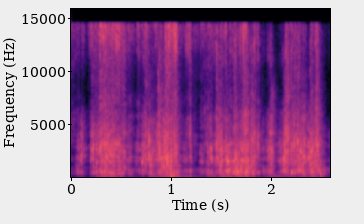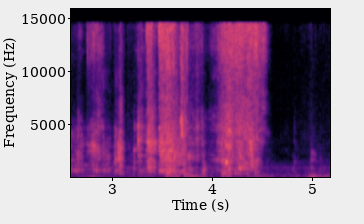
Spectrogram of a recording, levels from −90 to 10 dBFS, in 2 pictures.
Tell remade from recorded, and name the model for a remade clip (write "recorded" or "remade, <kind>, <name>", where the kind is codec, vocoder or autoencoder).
recorded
